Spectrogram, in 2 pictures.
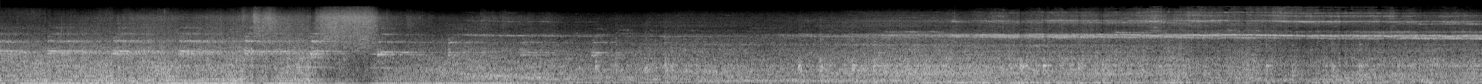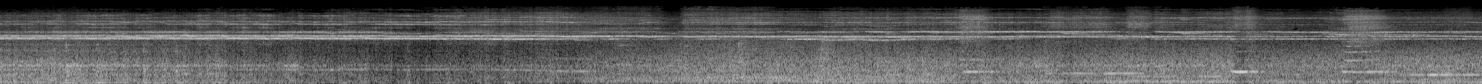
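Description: GO Transit bilevel commuter train rolling past along the platform. A low rumble and knocking come as the leading end passes in the first few seconds. A high, steady squeal from the moving train then holds through the rest.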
